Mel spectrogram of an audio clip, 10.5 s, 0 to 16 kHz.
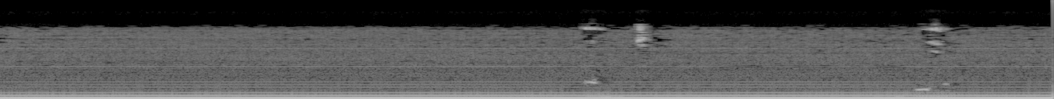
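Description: Loud, steady electrical mains hum, a 50 Hz buzz with its overtones, on the recording. A couple of faint brief sounds come through about six and nine seconds in.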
